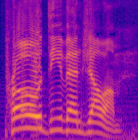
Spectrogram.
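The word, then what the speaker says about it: protoevangelium: pro-devangelum. And how the T becomes a D, I don't know, but that's how it's pronounced.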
